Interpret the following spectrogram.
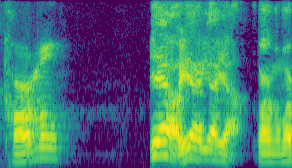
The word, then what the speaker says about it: Carmel: Indy now in a town called is it pronounced Carmel?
